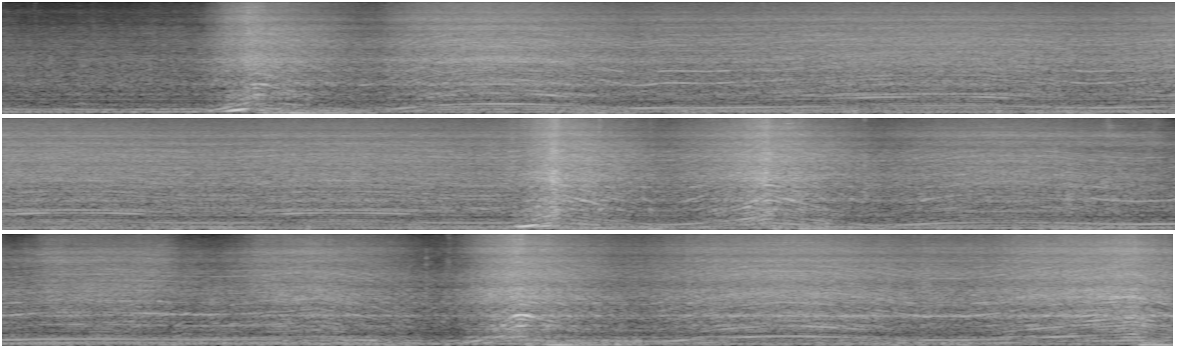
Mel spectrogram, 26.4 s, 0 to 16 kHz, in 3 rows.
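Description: Lamborghini Aventador's V12 revved repeatedly while standing still, the revs rising and falling every second or two. Sharp, loud blips come about two seconds in and again about thirteen seconds in.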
